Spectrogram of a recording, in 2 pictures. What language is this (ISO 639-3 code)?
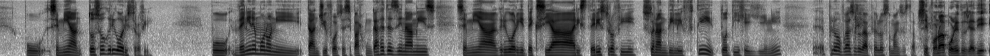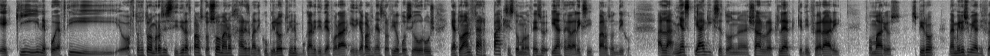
ell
